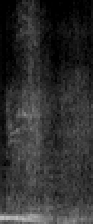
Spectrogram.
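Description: Doves in a pigeon loft give a soft, close cooing call, a single low note that slides downward and fades within a second.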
